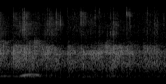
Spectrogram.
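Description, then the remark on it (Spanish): An audience applauds the Lord, a dense, steady wash of many hands clapping at even loudness for the whole short stretch, with a faint voice briefly rising beneath it at the start. “Entonces, denle al Señor un aplauso porque él puede.”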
